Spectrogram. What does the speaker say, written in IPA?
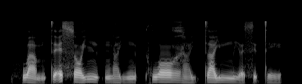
h w a˧˩ m t̪ ɛ̰˧˥ s ɔ˨˦ j n ə˨˩ t̚ ŋ a̤˨˩ j ŋ ə˨˩ t̚ k w ɔ˧ ɣ a̤˨˩ j t̪ a˧ j m i˧˩ ə̯ s ɨ̰˧˨ t̪ e̤˨˩

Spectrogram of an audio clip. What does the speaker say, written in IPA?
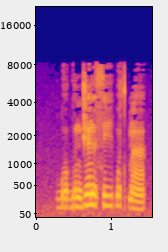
ɡ͡b o˨ ɡʷ i˨ n d͡ʒ ɛ̃˦ ɾ ɨ˨ s iː˧ ɓ o˧ t ɓ ã˨

